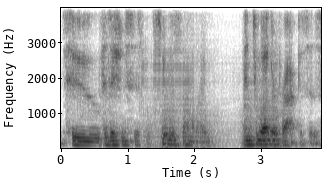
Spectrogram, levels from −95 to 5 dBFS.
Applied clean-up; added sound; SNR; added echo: neural separator model SepFormer DNS4.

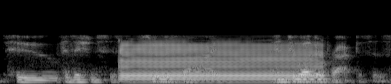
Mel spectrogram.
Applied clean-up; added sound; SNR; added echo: none; Wind instrument, woodwind instrument; -4 dB; reverberation time 0.3 s.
